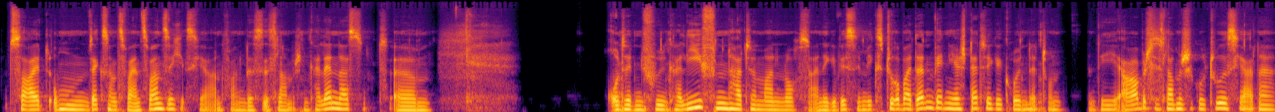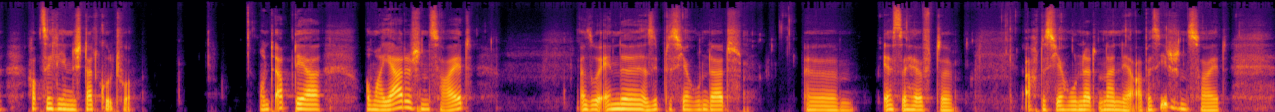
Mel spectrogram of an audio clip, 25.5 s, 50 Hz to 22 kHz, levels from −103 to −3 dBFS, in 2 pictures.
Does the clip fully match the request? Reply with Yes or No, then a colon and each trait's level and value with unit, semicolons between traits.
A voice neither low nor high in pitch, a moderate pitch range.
Yes: medium, 155 Hz; average, 3.6 semitones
